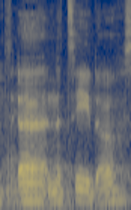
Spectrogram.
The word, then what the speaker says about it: Ntiedo: Ntido. So it's spelled N-T-I-E-D-O.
